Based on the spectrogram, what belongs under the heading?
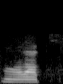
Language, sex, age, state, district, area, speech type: Bengali, male, 18-30, West Bengal, Darjeeling, urban, conversation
